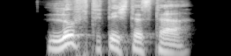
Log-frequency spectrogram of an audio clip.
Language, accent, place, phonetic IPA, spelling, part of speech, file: German, Germany, Berlin, [ˈlʊftˌdɪçtəstɐ], luftdichtester, adjective, De-luftdichtester.ogg
- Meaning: inflection of luftdicht: 1. strong/mixed nominative masculine singular superlative degree 2. strong genitive/dative feminine singular superlative degree 3. strong genitive plural superlative degree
